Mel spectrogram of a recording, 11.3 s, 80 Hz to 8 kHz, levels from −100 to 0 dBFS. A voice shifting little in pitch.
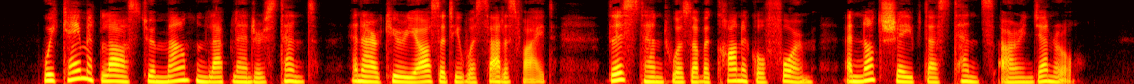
No: average, 3.1 semitones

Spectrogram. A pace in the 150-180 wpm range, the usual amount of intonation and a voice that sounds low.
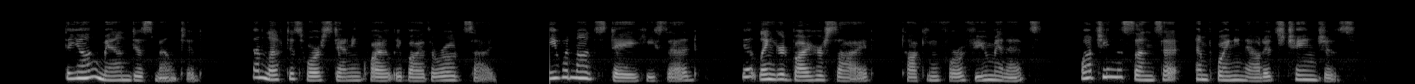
No: average, 155 wpm; average, 4.7 semitones; high, 200 Hz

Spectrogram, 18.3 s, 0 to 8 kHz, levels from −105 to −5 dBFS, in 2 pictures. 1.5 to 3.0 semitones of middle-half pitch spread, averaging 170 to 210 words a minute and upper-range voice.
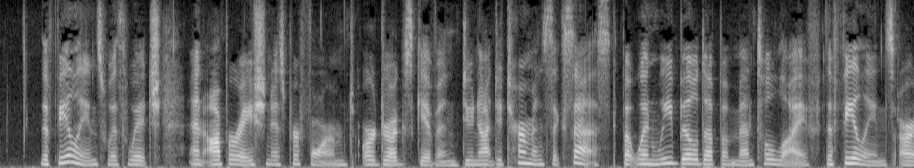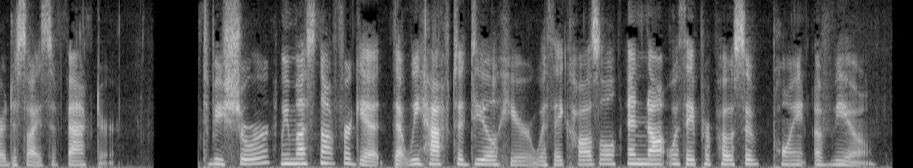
Yes: average, 2.7 semitones; average, 175 wpm; high, 205 Hz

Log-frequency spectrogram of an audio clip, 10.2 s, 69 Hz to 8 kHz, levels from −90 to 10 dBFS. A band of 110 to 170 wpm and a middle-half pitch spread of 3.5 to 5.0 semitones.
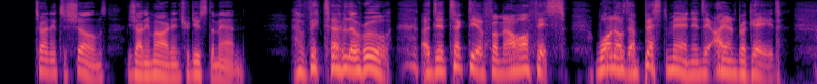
Yes: slow, 135 wpm; average, 4.2 semitones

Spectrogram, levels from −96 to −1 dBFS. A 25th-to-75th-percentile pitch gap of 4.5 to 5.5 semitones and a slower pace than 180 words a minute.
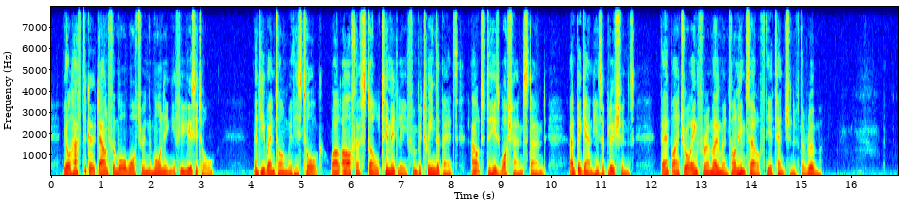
No: average, 5.1 semitones; average, 185 wpm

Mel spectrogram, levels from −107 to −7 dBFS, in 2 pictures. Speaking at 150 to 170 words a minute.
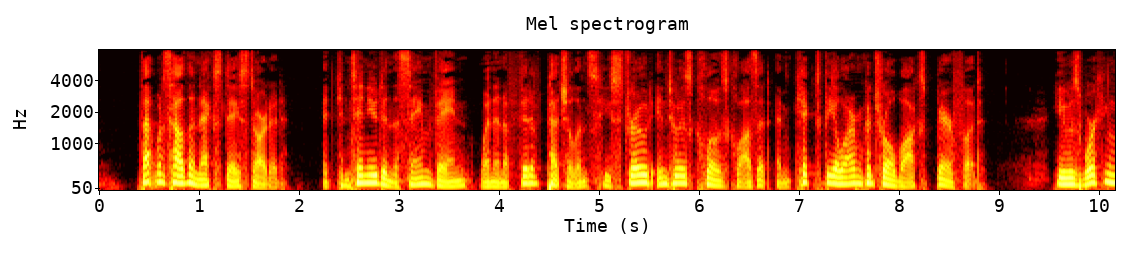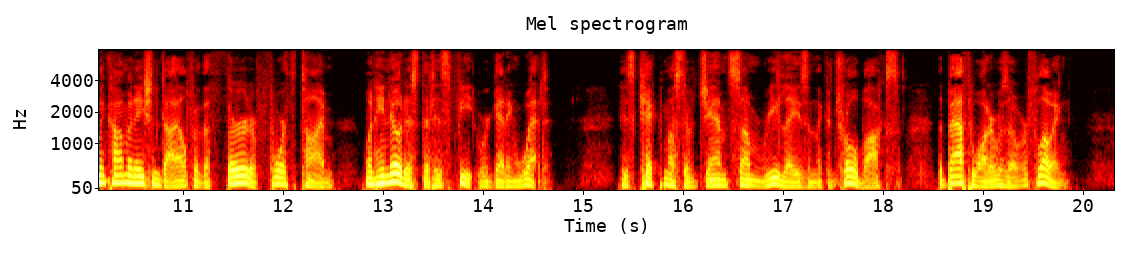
No: fast, 205 wpm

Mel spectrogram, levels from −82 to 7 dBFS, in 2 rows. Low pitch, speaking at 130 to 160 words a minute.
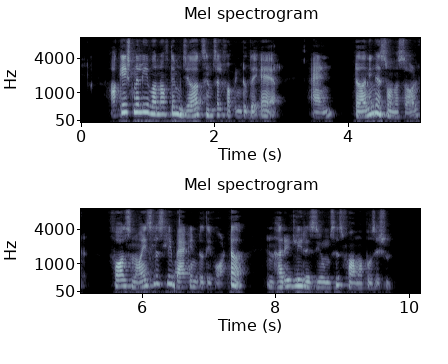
No: medium, 170 Hz; average, 155 wpm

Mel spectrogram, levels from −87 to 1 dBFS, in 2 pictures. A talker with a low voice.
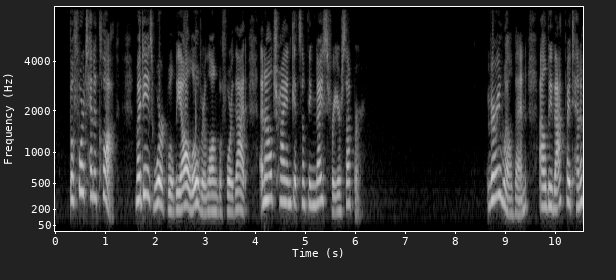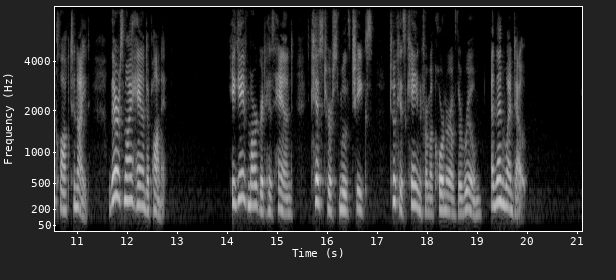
No: high, 230 Hz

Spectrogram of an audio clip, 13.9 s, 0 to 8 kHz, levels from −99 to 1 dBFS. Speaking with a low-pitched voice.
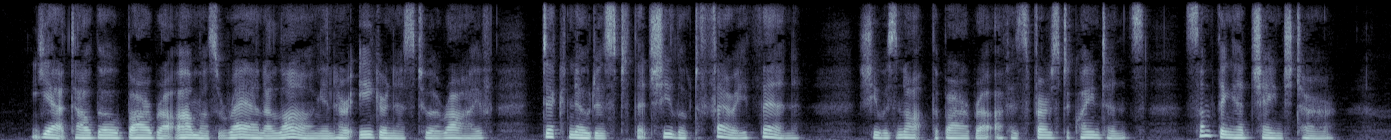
No: medium, 145 Hz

